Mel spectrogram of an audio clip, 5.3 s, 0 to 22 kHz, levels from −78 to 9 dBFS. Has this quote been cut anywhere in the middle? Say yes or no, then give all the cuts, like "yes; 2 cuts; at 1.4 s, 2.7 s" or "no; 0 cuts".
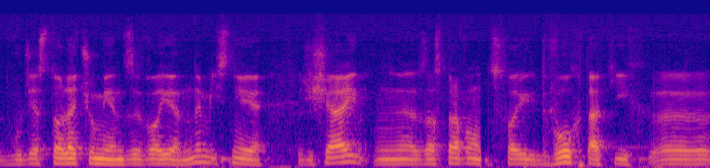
yes; 2 cuts; at 2.2 s, 3.6 s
